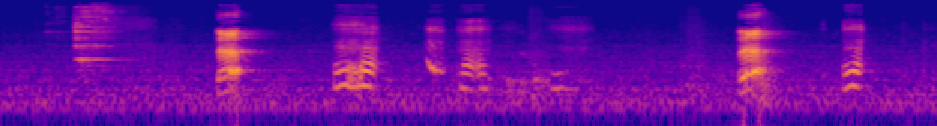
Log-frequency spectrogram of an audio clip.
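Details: Hiccups while another person laughs at them: several brief, abrupt voiced gulps at irregular intervals, mixed with laughter.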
